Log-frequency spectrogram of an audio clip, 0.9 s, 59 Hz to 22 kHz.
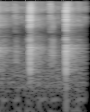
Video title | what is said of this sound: Don't shake your junk too hard... (PWJ113) | if this magnet here is sliding around if you shake it you hear it it bumps at the end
